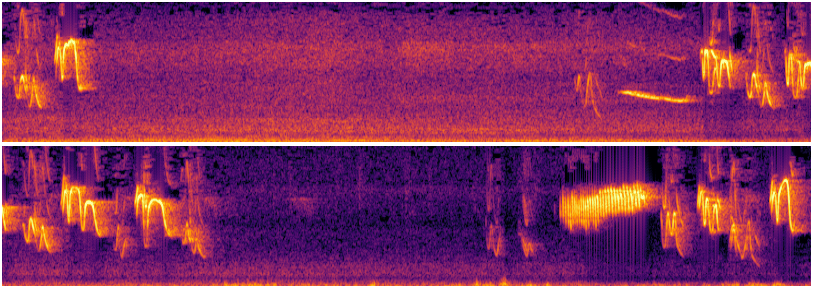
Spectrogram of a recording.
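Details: Song of a yellow-fronted canary, or green singing finch: bright high chirps, short trilled bursts and a sustained buzzy note in the second half, set against steady low rumbling background noise.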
